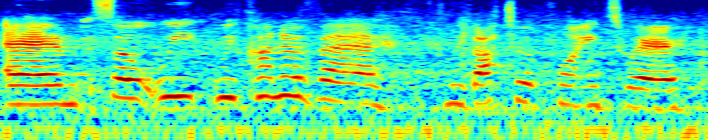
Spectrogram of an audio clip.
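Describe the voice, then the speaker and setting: With a strong Dublin accent, a woman talks at a fairly high pitch with ordinary pitch variation over noticeable background noise. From Ireland, Waterford. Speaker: podcast host and TV panelist. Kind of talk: casual interview. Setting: outdoors, walking in a city. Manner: emotive.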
